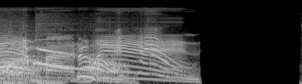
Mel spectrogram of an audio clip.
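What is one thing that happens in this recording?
A cheerful electronic jingle plays with quick falling notes.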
